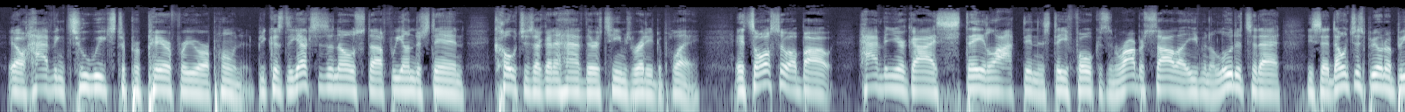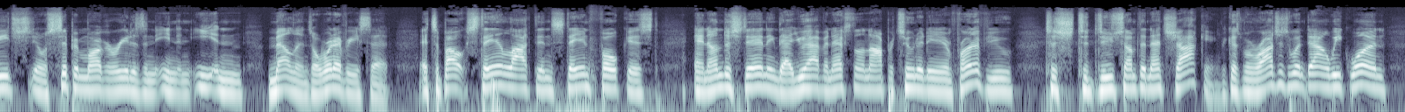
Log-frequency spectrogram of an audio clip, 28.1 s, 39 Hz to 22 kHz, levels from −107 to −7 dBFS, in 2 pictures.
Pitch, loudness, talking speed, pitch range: 135 Hz, -17 LUFS, 215 wpm, 120-150 Hz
